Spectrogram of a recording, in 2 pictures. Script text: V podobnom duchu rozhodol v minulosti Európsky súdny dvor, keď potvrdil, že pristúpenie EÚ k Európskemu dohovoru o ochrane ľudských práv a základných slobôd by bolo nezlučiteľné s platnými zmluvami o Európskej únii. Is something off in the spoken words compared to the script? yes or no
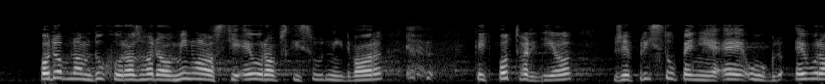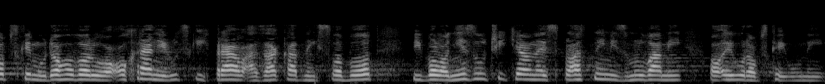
no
